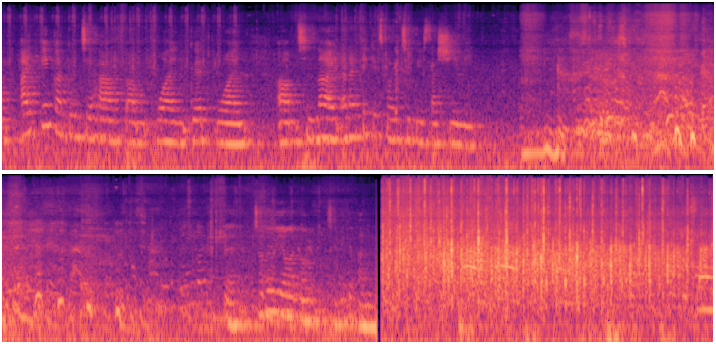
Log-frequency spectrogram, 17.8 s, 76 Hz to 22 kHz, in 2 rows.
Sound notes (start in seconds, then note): 6.9 audience laughing; 12.3 speaking in foreign language; 13.6 audience clapping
